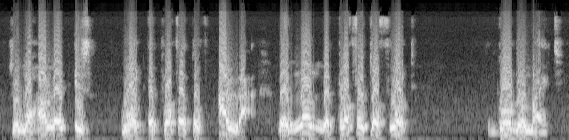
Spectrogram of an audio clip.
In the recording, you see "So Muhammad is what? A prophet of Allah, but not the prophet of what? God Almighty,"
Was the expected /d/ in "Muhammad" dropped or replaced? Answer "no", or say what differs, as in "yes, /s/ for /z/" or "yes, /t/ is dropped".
no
